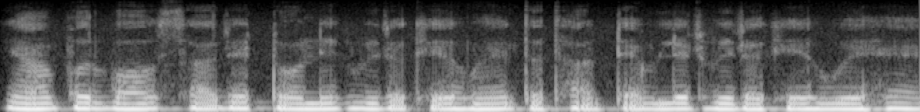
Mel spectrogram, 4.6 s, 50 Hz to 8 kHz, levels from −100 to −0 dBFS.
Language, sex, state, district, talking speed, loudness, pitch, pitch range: Hindi, male, Jharkhand, Deoghar, 180 wpm, -13 LUFS, 150 Hz, 145-155 Hz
